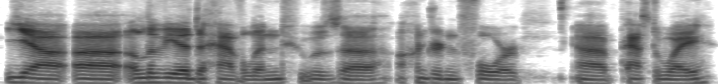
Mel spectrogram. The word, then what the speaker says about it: de Havilland: De Havilland is how you say it. It's not a hard one.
